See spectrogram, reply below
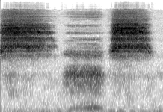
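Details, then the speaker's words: Simulated: a lecturer imitates wheeze with dyspnea. Loud, hissing, whistling breaths in and out mimic laboured, rapid breathing in a tachypnoeic patient, as in pulmonary or cardiac asthma or a nervous crisis. "pero mientras se los voy a hacer la onomatopeya de lo que es una sibilancia. Es como un silbido, y escuchen esta disnea,"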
